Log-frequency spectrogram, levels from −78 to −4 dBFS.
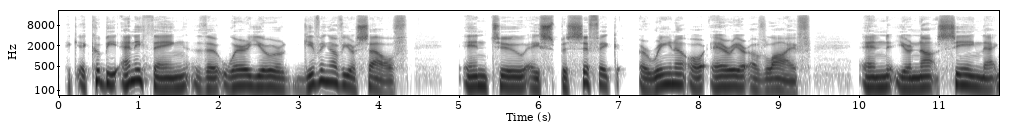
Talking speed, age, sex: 115 wpm, 50-69, male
